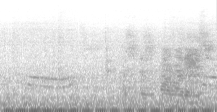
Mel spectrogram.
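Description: A man speaks into a handheld microphone, heard over a loudspeaker.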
